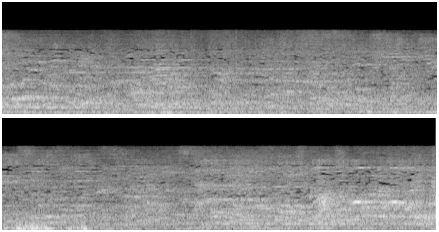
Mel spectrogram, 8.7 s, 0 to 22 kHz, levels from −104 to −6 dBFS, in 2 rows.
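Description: From start to finish the sound is coarse and grainy, with a noisy fizz filling the gaps between tonal components and nothing audible above about 7.8 kHz, so the top end is cut off and dull. The damage is heavy and points to low-delay AAC compression, likely AAC-ELD at a bitrate around 16 kbps. Its short frames resolve harmonic detail poorly, and at so few bits the encoder fills spectral gaps with noise and discards the upper band.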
